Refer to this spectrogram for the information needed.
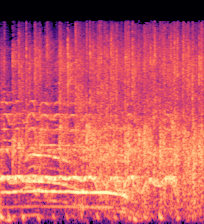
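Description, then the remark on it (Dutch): A studio audience applauds loudly and steadily for about three seconds, dense clapping with cheering or whooping over the top, welcoming Olympic judoka Henk Gol, just back from Tokyo, onto a TV show. “Let maar op, je krijgt applaus.”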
